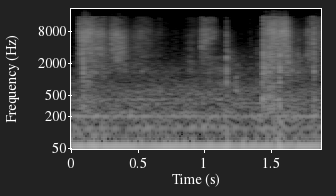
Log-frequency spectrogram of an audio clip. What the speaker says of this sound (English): Let's pull an angel answer card, Gemini, and see what else you have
